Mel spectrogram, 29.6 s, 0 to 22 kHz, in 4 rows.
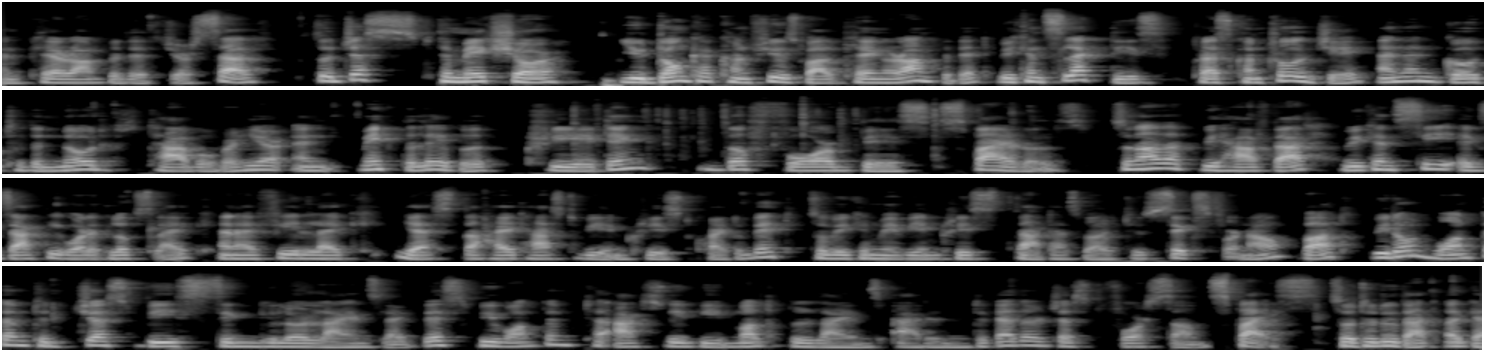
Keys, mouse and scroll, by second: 1.4-2.1 drag, 6.2 ctrl+j, 7.9 click, 9.1-12.9 drag, 13.7 click, 14.0-15.1 middle drag, 15.8 middle click, 17.0 scroll up 2, 17.2 middle click, 17.7-18.1 scroll up 1, 18.6-19.8 shift+drag, 20.8-21.1 scroll down 2, 21.6-22.4 scroll up 4, 22.5-22.9 shift+middle drag, 27.3 middle click, 28.5 scroll down 2, 28.8 middle click, 29.4 click.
